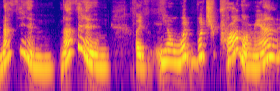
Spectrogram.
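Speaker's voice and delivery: put-on innocent voice. Retelling your reply when someone confronted you angrily: retelling an innocent denial. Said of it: "very innocently".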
